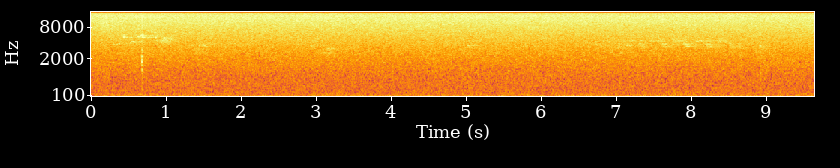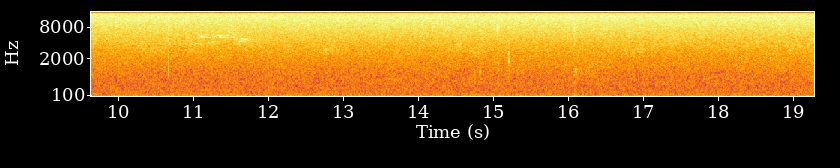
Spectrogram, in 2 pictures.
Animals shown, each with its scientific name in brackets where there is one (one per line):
Ovenbird (Seiurus aurocapilla)
Yellow-rumped Warbler (Setophaga coronata)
